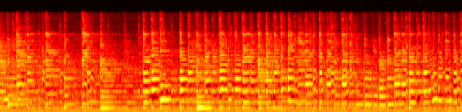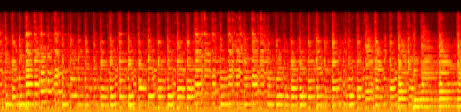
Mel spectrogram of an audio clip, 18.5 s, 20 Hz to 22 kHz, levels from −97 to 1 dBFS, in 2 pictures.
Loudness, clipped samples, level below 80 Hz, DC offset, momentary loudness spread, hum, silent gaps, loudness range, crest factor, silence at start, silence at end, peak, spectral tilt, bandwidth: -25 LUFS; under 0.1%; -60 dBFS; under 0.1%; 6 LU; none; none; 3 LU; 18 dB; 0 s; 0 s; -6 dBFS; -4 dB/octave; 14 kHz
